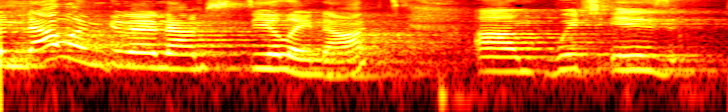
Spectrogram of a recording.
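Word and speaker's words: Stille Nacht: thanks dog so now I'm going to announce steel a knot which is silent night in German a couple years ago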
